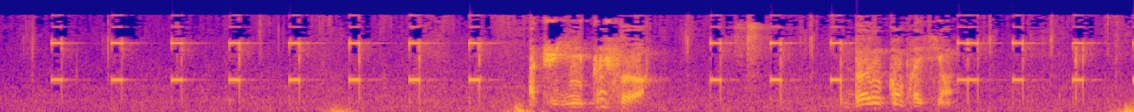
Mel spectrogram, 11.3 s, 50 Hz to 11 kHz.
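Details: Zoll AED Plus automated external defibrillator demonstration: steady metronome beeps near 100 a minute with spoken French prompts guiding CPR compressions after analysis; AED voice prompts and CPR metronome beeps.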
